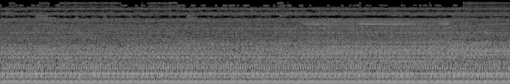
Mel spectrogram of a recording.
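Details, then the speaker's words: 2021 Toyota Camry Hybrid, 100,000-mile service, running to bleed air after changing engine and inverter (power control unit) coolant; about 5 minutes in, radiator fan kicks on for the first time; steady, even fast-idle hum with smooth fan whoosh; normal running. "Our fan just kicked on for the first time. Probably been about 5 minutes."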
